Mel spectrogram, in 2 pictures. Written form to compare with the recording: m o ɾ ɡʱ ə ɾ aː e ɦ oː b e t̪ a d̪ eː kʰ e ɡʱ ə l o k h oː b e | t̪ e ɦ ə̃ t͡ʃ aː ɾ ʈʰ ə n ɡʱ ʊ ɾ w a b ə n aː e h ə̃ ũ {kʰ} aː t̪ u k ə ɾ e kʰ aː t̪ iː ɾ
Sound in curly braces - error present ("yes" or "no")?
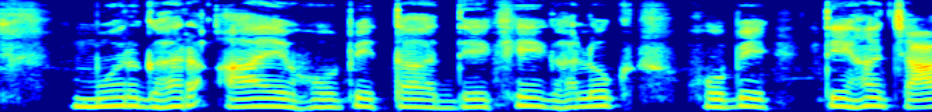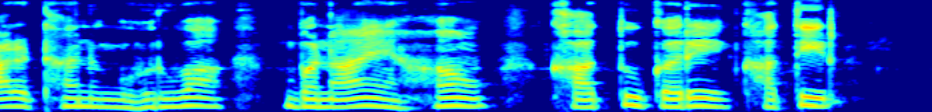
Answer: no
